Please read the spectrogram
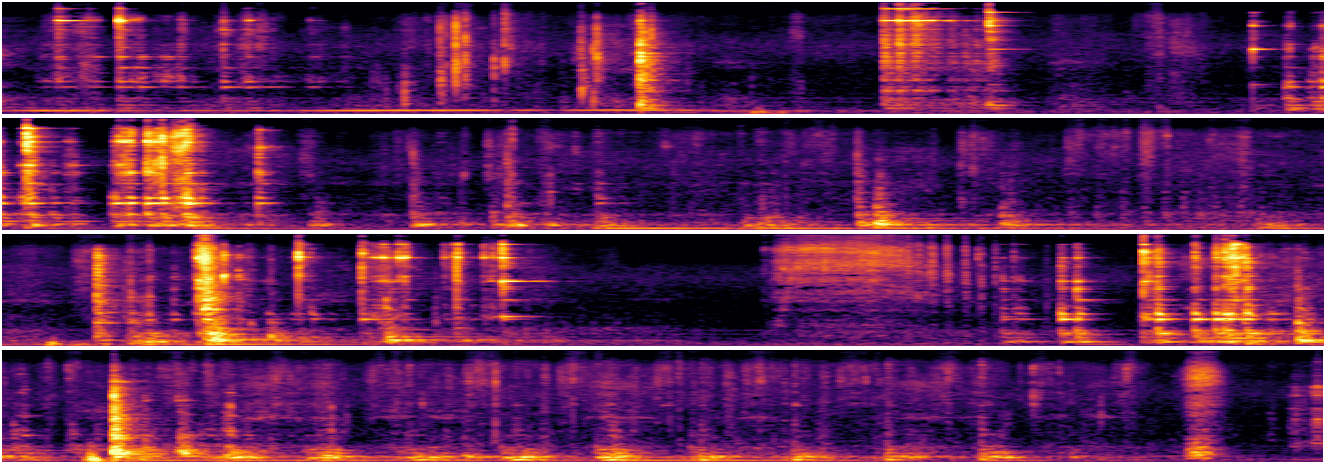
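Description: Steel parts clinking and tapping against a cast-iron small-block Chevy cylinder head as a hardened exhaust valve seat is set in place and a steel pilot rod is worked into the valve guide, in irregular sharp clicks.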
